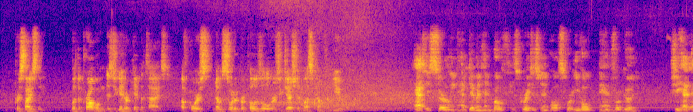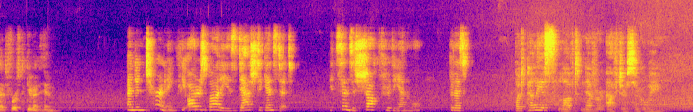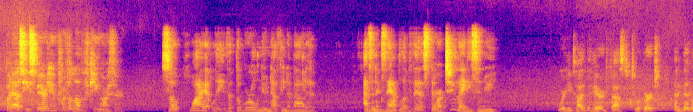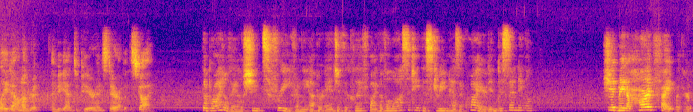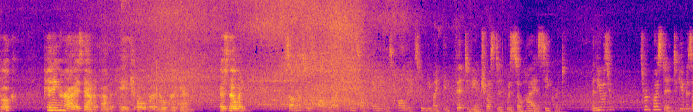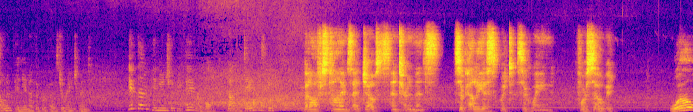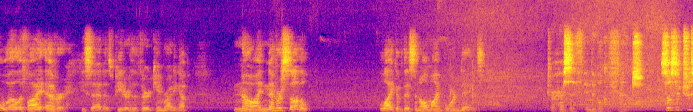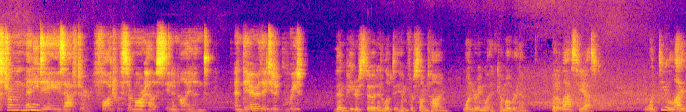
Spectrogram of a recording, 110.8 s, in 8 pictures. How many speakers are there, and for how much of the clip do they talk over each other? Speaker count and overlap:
9, no overlap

